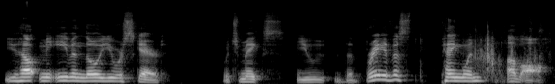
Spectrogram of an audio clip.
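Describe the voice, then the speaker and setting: A man's voice: a little high, big pitch swings, measured pace, a little mellow, a little hiss or hum. A man voicing an adventurous, kindly young male penguin from a children's storybook. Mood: grateful.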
